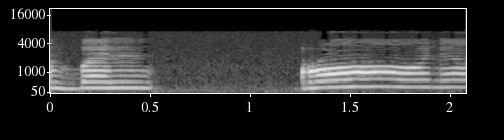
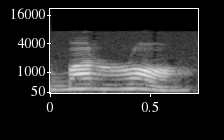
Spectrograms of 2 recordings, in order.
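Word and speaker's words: بَلْ رَانَ: Tak boleh baca barra. Tak boleh. Kerana apa? Adanya hukum saktah di sini, kena berhenti seketika tanpa mengambil nafas yang baru.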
